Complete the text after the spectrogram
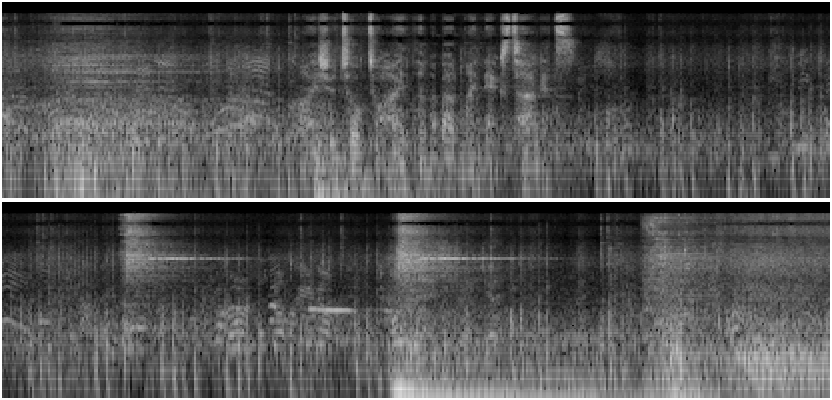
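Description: Horse hooves clop steadily on a dirt and stone path.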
